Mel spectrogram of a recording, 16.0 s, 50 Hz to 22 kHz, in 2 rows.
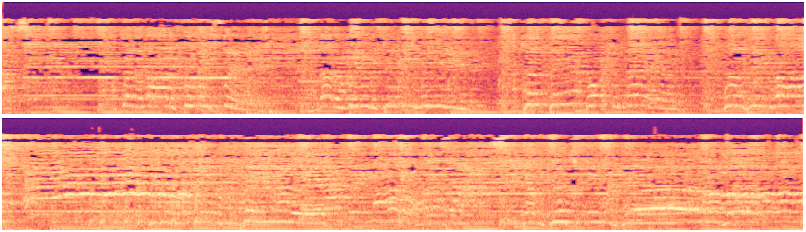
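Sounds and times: horn section: 0.0 - 4.3, 7.4 - 16.0
bass: 0.0 - 16.0
drums: 0.0 - 16.0
person singing: 5.1 - 16.0.

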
